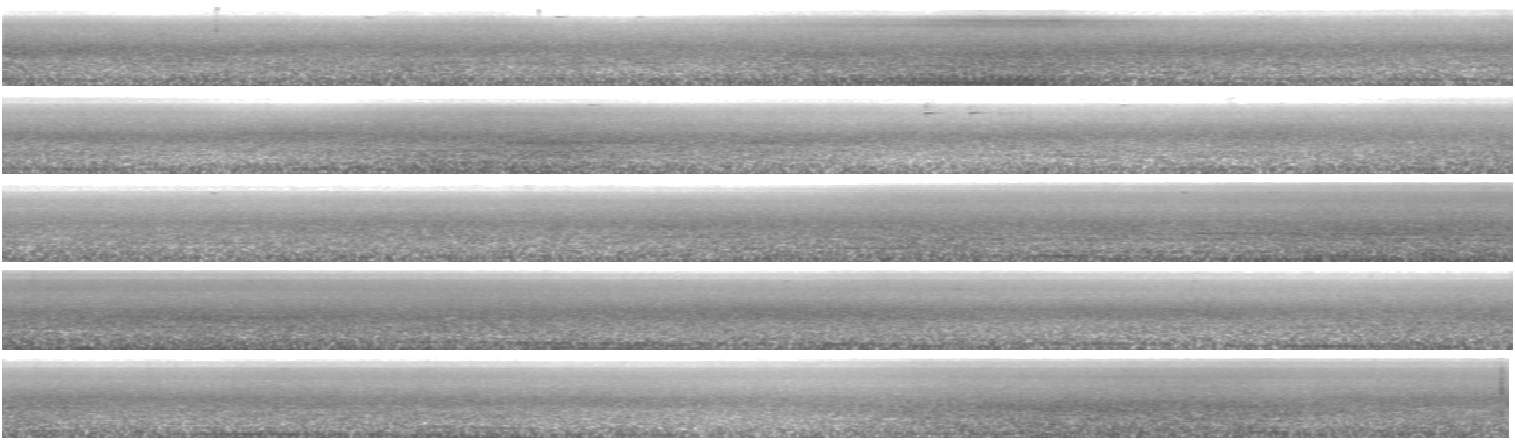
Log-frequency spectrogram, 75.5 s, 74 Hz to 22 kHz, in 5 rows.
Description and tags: HEAVY TRAFFIC M20 WITH BIRDIES WILLESBOROUGHwav
Recorded in a strip of woodland by the side of the M20 in Kent, lots of truck and car sounds, with a bit of birdsong for good measure. Recorded on a Zoom H2
traffic, birdsong, motorway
